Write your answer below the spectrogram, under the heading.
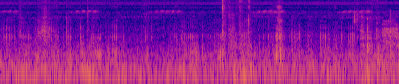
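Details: Black Bombay kitten, two months old, rescued four days earlier and recovering from a cold; soft low purring rumble underneath scattered clicks, rustling and faint repeated high tones.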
